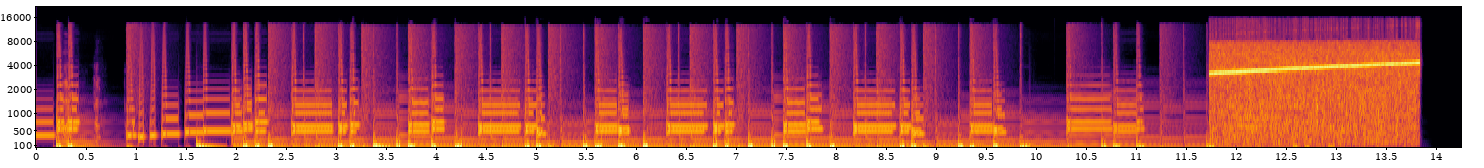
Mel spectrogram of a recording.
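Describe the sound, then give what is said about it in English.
Retro 8-bit video game sound effects: a fast run of bright, buzzy electronic beeps in a choppy melody, ending with a loud noisy burst and a rising whistling sweep. “that sounded like the sound effects from one of those old 8 bit games”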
